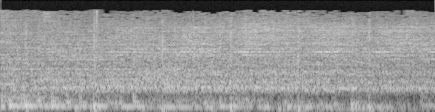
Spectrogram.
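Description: Live soul-funk band playing a driving groove, with drum kit hits and a repeating bass line out front.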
